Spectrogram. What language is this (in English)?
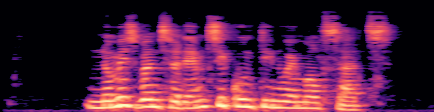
Catalan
